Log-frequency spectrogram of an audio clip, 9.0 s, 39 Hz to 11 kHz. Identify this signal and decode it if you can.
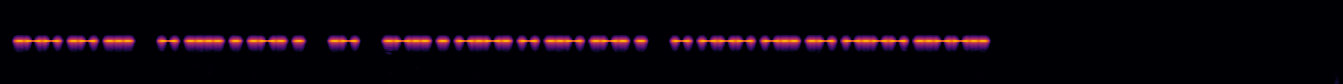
Morse code, heard as a keyed tone, about 40 wpm, 700 Hz. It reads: WAS THERE A LECTURE TODAY?
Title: Sentences from Top 1600 Words 40wpm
